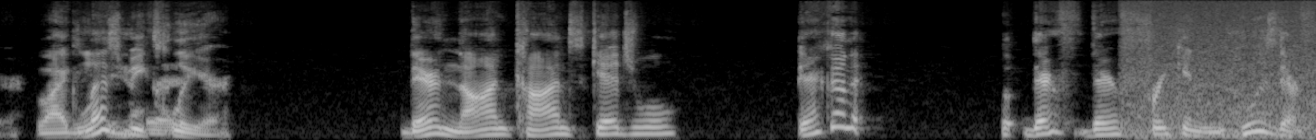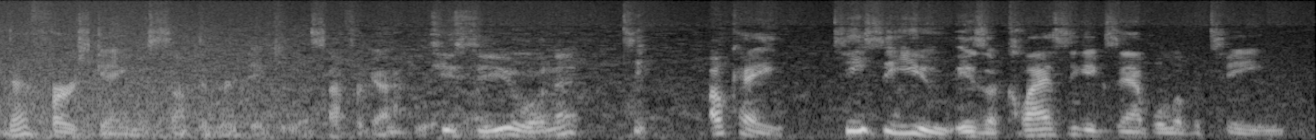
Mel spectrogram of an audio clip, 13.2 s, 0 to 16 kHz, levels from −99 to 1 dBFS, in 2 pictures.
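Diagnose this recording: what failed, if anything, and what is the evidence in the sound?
The failure is in call processing, in the noise suppressor. Throughout, you get noise suppressor artifacts. It's knocking steady background down by about 20 dB, so the residue pumps between phrases.

At about 5.5 s the room noise jumps by about 21 dB, settling roughly 13 dB under the speech. The noise suppressor is catching up from 5.6 to 8.36 s. Its noise estimate takes about 2.8 s to adapt, so the noise comes through only about 10 dB reduced at first before sinking.

There's also speech cut by the noise suppressor at 8.23–8.98 s, 10.25–10.51 s, 10.76–11.01 s and 11.63–13.01 s. It mistakes bits of speech for noise and pulls them down by about 11 to 17 dB, so endings and soft bits sound swallowed, worst in that last stretch.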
